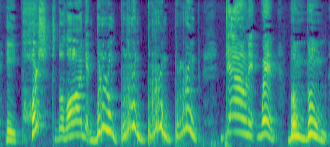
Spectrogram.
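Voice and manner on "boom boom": loud boom, boom; booming sound effect. Acted. Narrator booming out the log crashing downhill, loud. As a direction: bang out the crash for the kids.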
